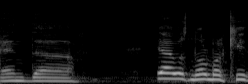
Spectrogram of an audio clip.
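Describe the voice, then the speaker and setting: A man's dark, mellow voice, high in pitch, with a Georgian accent at a moderate pace. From Georgia (country), rural village. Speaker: professional MMA fighter. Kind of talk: interview. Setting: studio. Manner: relaxed, laid-back; quiet.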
